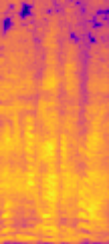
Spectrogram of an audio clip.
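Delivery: high-pitched mock disbelief; baffled non-Irish listener. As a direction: squeal it like a scandalised outsider. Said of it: "Anyone who's not Irish is gonna be like".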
